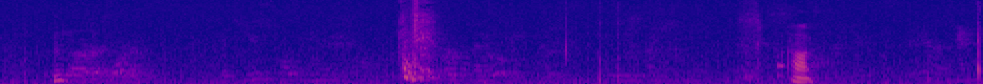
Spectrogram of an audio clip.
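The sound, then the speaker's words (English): Two sharp, loud sneezes about four seconds apart, each a sudden explosive burst of breath, with a faint murmur of voices and room noise in between. “Anybody want to tell me what you know about wormwood while I sneeze?”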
